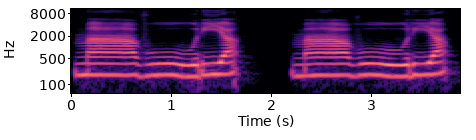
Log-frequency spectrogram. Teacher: ماوو ماوو، را پر حرکت زیر کی اس کو جلدی پڑھیں گے، باریک پڑھیں گے، یا پر بھی حرکت ہے، اس کو بھی جلدی پڑھیں گے، یعنی شروع کے 2 حرف جو ہیں میم اور واو، ان کو 2 حرکات کھینچا جائے گا، اور لاسٹ کے 2 جو ہیں را اور یا، ان کو جلدی پڑھا جائے گا۔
